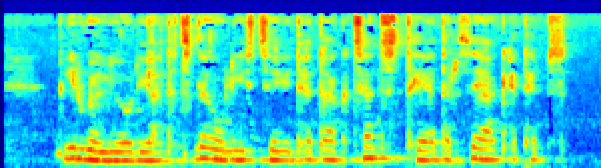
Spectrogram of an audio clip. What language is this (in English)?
Georgian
